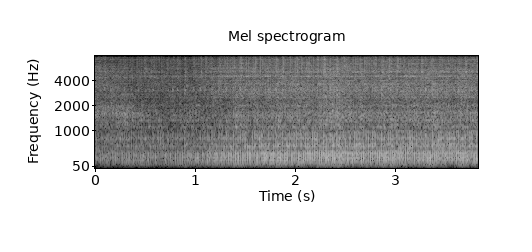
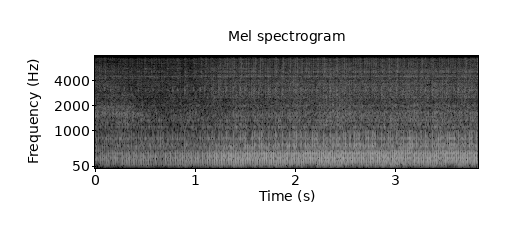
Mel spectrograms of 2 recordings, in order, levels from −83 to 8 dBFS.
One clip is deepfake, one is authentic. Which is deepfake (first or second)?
first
